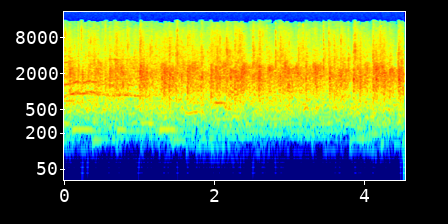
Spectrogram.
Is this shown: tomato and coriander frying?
no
